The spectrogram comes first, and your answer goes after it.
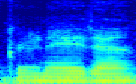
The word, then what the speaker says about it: Grenada: Yeah, I said Grenada instead of Grenada, my bad. We had a lengthy discussion before we went on air that it is pronounced Grenada, and it 100% is.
